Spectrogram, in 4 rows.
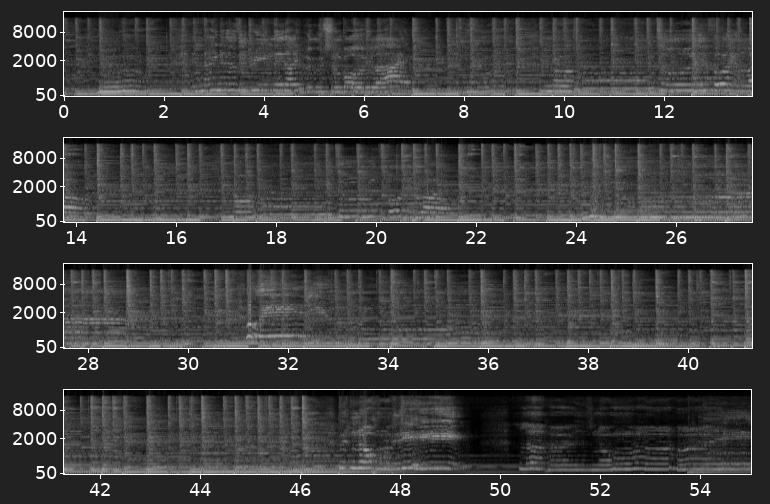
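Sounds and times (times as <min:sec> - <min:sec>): man singing: 0:00.0 - 0:15.6, 0:16.6 - 0:22.6, 0:23.4 - 0:39.0, 0:44.1 - 0:55.0
acoustic guitar strumming: 0:00.0 - 0:55.0.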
